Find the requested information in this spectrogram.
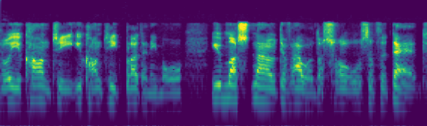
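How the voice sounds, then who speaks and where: Putting on a character voice, a man growls and booms at a medium pitch and a moderate pace. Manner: commanding, dramatic.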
